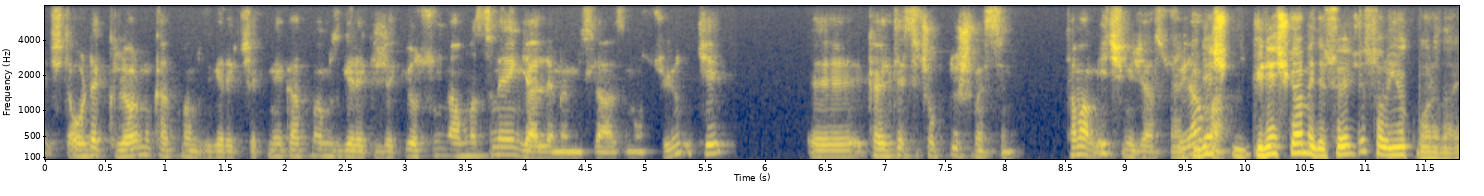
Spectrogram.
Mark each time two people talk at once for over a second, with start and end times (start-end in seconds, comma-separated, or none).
none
